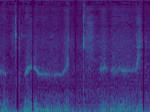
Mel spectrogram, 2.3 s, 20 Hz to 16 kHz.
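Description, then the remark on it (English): A man whistles two long, steady notes while taking a bath in the bathroom, each note sliding upward at the end, fairly loud over a low rumbling background with no one talking. “Some are in the bathroom for 1 hour and they are blowing whistle as they are taking their bath.”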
